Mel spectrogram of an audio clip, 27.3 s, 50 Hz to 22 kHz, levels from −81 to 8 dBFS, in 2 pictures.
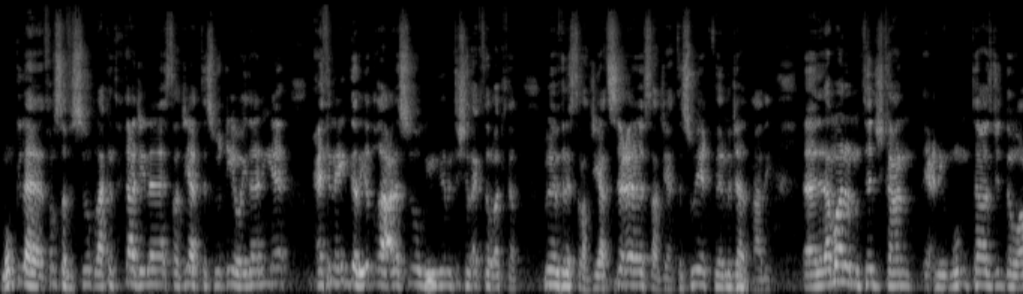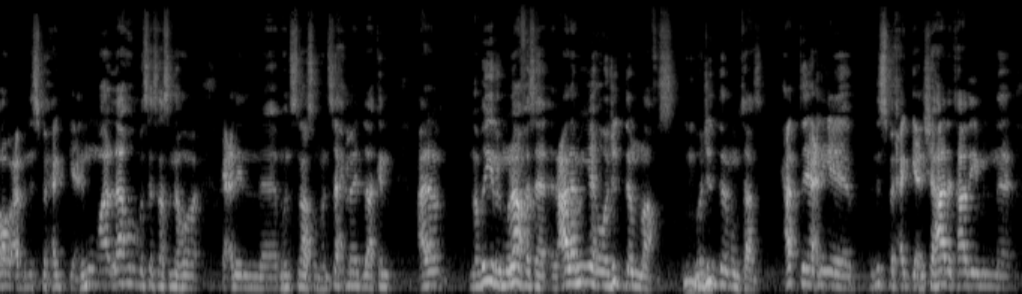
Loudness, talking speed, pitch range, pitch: -25 LUFS, 155 wpm, 160-190 Hz, 175 Hz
